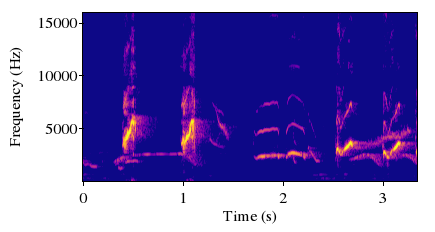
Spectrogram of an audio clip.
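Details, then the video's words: Oriental magpie-robin giving bright, strident chirps followed by clear, slurred whistled notes and a quicker run of rising and falling warbled phrases near the end, against a silent background. "Kacer bahan aja pasti langsung bunyi"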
